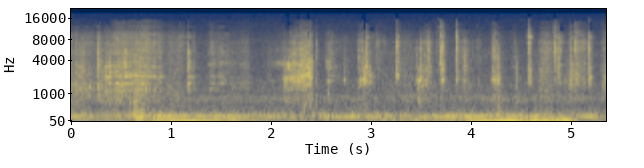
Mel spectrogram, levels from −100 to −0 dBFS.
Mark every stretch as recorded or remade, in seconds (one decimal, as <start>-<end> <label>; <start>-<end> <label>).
0.0-5.4 recorded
